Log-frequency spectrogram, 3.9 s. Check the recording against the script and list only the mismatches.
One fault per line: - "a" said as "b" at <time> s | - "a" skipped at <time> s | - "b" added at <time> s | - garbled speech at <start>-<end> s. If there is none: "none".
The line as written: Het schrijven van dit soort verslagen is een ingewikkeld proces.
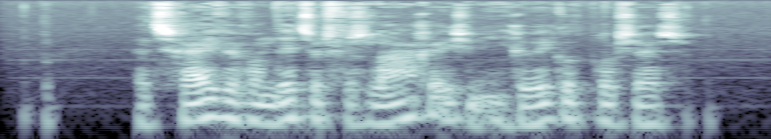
none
